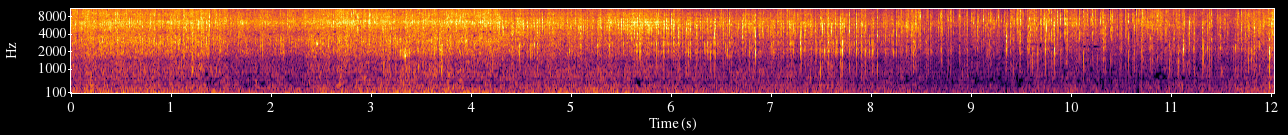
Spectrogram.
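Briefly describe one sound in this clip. Jets of water spray and splash onto wet pavement outdoors.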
